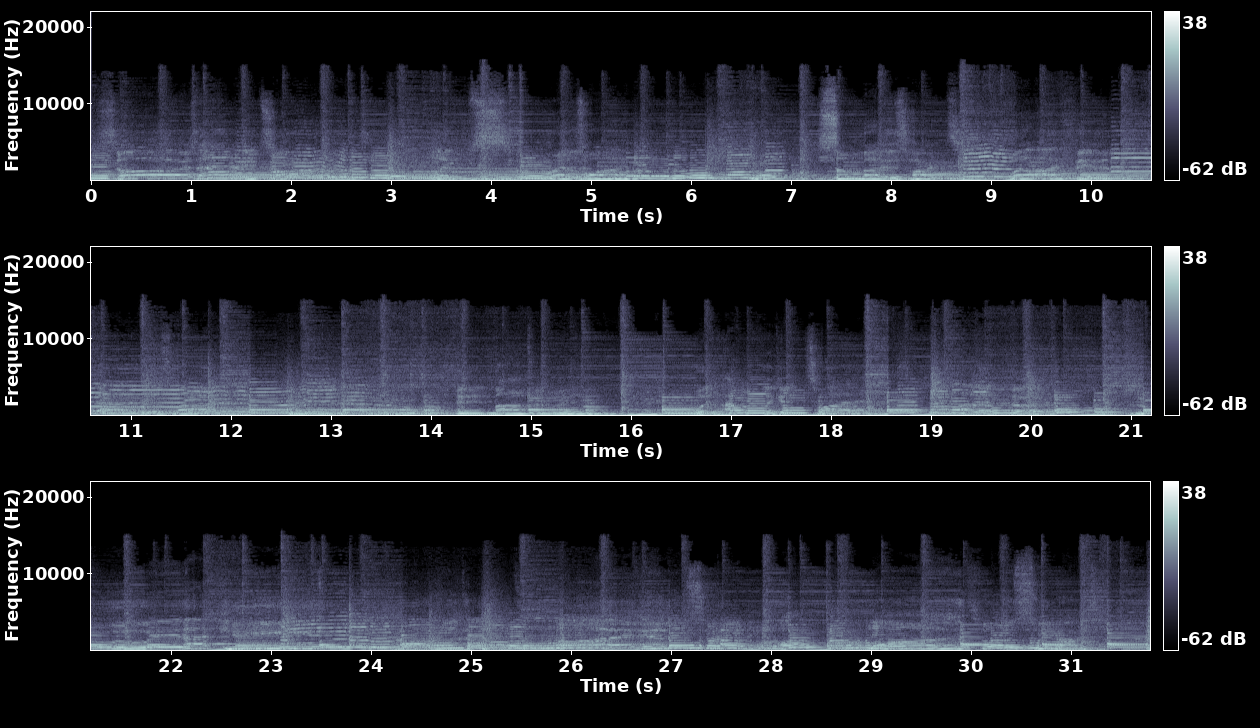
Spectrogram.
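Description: A small live jazz-blues band playing: a male lead vocal over keyboard, double bass and drums, with saxophone.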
